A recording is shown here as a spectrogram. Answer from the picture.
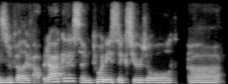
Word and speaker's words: Papadakis: I have Papadakus with me. Is pronunciation okay?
